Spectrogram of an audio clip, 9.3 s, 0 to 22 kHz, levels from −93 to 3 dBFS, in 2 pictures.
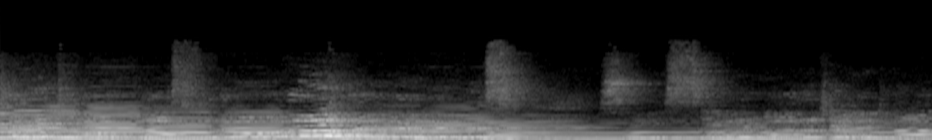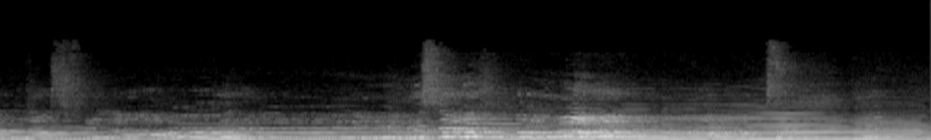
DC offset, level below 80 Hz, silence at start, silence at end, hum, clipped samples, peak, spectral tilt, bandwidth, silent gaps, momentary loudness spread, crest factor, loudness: under 0.1%; -68 dBFS; 0 s; 0 s; none; under 0.1%; -2 dBFS; -5 dB/octave; 13.5 kHz; none; 13 LU; 22 dB; -23 LUFS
